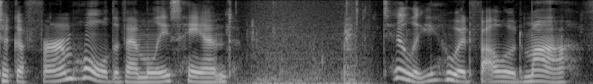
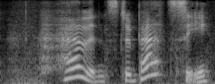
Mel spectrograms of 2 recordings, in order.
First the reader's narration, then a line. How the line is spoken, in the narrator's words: Ma, who had run down from the house with her shawl over her head, exclaimed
